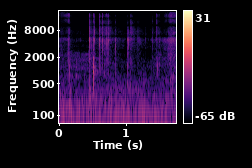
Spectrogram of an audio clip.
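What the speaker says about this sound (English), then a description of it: "let's just see a couple shuffles" Trading cards in dragon sleeves being shuffled by hand, a faint, close, quick patter of crinkly plastic flicks and soft slaps in a brief irregular burst.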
